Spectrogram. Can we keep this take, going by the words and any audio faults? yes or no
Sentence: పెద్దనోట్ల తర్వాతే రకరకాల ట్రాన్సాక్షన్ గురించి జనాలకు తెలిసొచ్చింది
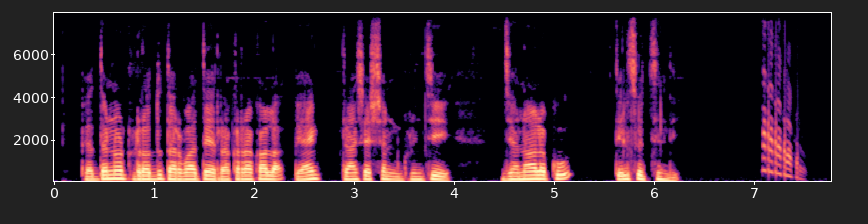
no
